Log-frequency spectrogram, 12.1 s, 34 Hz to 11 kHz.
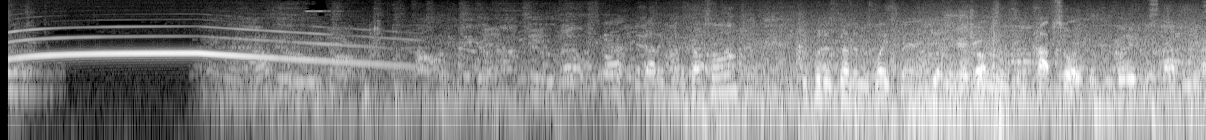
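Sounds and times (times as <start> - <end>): police siren wailing: 0.1 - 4.6
street noise: 0.1 - 12.0
crowd voices: 2.2 - 12.0.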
